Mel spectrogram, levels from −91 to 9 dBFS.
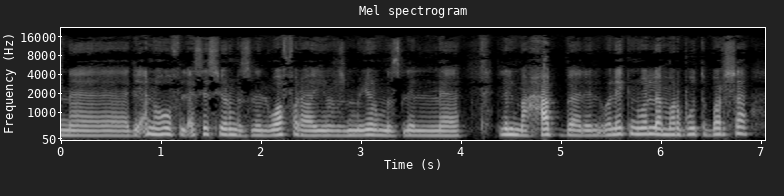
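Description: Across the whole speech clip, a swirly, hollow, smeared quality blurs attacks: likely generation loss from about ten re-encodings, fitting MP3 at 96 kbit/s.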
